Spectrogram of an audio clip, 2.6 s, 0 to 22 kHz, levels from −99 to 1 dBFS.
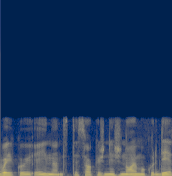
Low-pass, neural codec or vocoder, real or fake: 7.2 kHz; none; real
